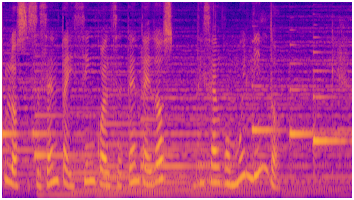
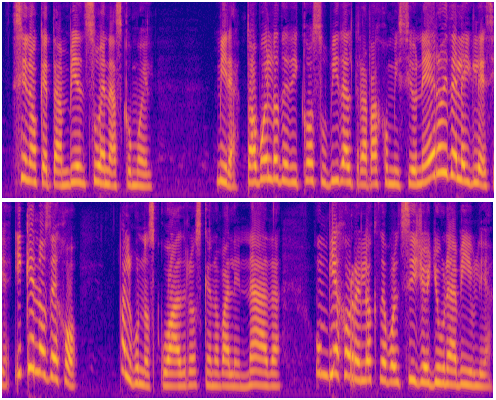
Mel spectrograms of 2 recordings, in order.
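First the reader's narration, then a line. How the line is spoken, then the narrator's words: Father grumbling. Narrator (Spanish): dijo papá gruñendo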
